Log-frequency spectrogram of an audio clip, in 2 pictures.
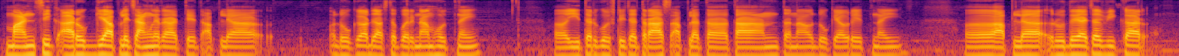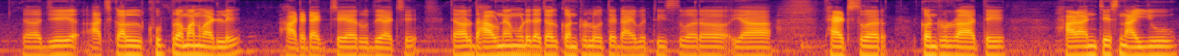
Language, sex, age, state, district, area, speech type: Marathi, male, 18-30, Maharashtra, Wardha, urban, spontaneous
